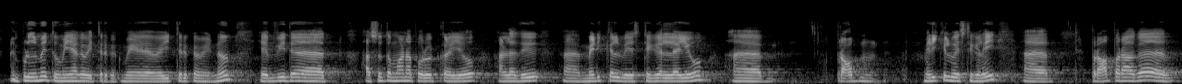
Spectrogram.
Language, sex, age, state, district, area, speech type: Tamil, male, 18-30, Tamil Nadu, Salem, urban, spontaneous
